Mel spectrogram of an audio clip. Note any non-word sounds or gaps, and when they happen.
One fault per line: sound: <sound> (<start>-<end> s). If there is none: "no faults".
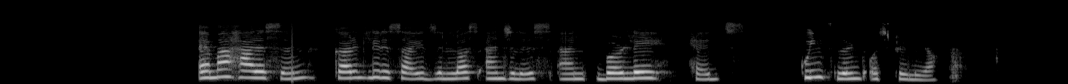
no faults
